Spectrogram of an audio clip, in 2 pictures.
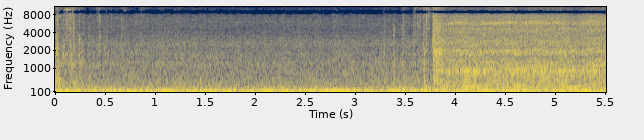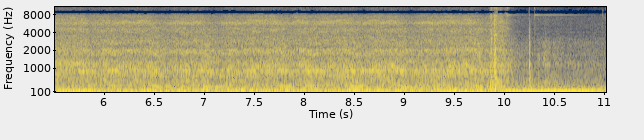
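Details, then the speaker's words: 2004 Chevy Tahoe no-start: heavy, dragging crank turning slowly and unevenly without catching; owner says engine feels tight or not getting current, Passlock shows key not detected, possible aftermarket alarm. "saben que se siente como muy apretado el motor o no está agarrando corriente"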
